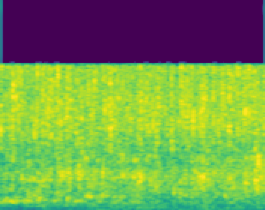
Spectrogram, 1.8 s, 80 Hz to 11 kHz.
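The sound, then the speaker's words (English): Steady running water rinsing sand off 18 pounds of dandelion greens in a sink, a continuous, even splashing and trickling rush with no breaks. “all that noise is me rinsing the 18 pounds of sand off of the dandelion greens, giving them another soak.”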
